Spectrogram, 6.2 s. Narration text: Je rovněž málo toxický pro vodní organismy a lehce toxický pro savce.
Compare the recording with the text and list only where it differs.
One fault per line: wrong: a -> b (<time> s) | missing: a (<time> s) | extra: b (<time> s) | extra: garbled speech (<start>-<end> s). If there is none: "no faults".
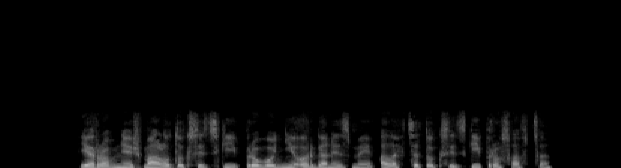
no faults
